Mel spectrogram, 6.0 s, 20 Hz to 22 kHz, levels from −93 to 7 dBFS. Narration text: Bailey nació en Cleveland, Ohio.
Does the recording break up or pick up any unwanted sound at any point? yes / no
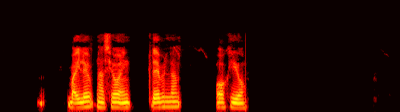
no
